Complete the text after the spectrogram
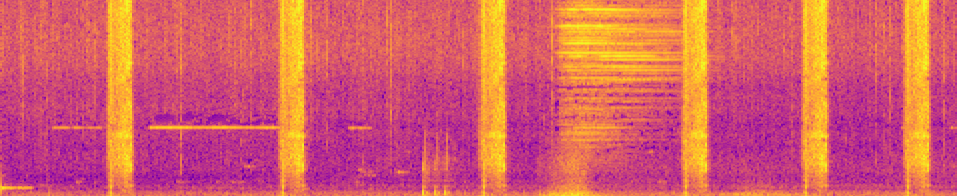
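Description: Game pieces click into place with short swooshing effects.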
